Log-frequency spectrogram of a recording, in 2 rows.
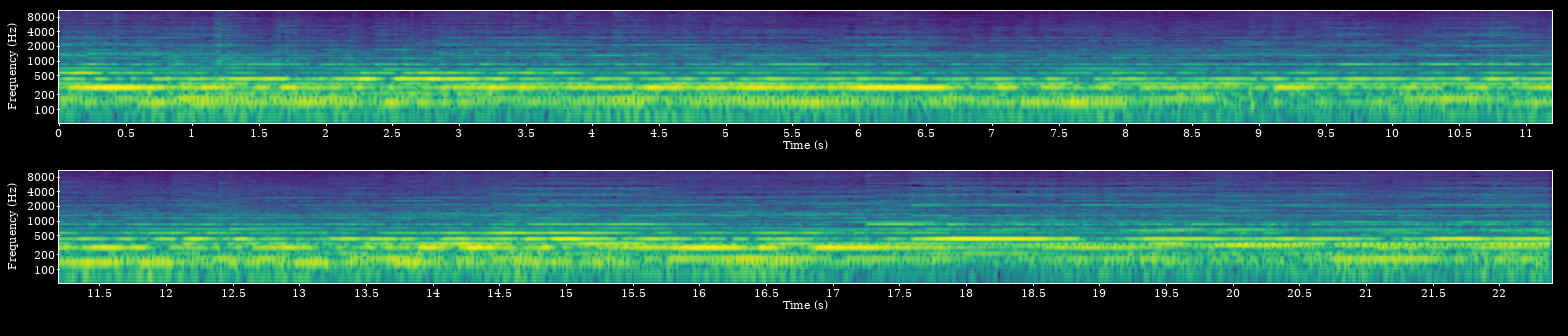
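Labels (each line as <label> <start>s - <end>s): Guitar sound, either electric or classical. 0.1s - 22.4s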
